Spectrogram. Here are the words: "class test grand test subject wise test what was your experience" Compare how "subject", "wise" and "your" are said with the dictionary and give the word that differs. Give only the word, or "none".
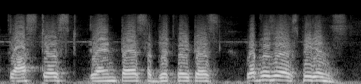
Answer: wise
